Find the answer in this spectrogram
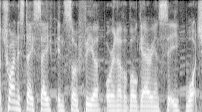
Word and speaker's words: Sofia: And Sofia is the capital. Well, Sofia. It's pronounced Sofia.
